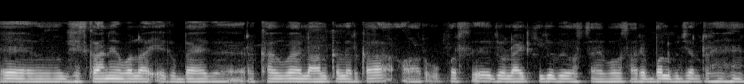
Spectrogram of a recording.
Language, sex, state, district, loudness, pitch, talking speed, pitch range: Hindi, male, Bihar, Darbhanga, -17 LUFS, 130 Hz, 215 wpm, 130-135 Hz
